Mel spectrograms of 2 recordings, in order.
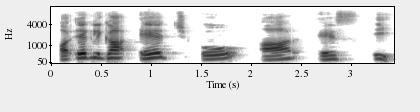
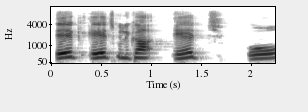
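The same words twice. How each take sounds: First: "एच ओ आर एस ई" spelled letter by letter, slowly; a teacher slowly spells the second word for the class; spelling out. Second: "एच ओ" spelled letter by letter, slowly; a teacher slowly spells the word "एच ओ" for the class; spelling out. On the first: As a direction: spell "एच ओ आर एस ई" one letter at a time, slowest at the end. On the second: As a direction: spell "एच ओ" one letter at a time. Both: Shown as a demonstration. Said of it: "एच का sound दो तरह से".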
